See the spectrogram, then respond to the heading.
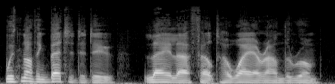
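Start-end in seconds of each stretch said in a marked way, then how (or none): none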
